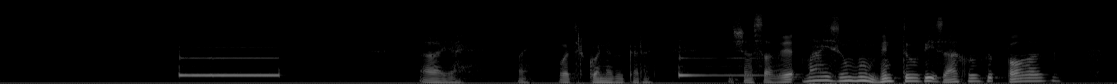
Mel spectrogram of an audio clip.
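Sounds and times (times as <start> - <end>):
faint low hum: 0.0 - 11.1
telephone line tone from an outgoing call on a mobile phone: 1.8 - 2.9, 6.8 - 7.8
speech: 4.2 - 11.1.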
